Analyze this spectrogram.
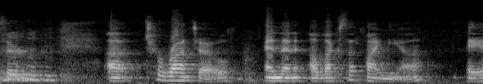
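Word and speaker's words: alexithymia: It's Can you really spell that? Yes sir. Uh Toronto and then aleximeia a l e x i t h y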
